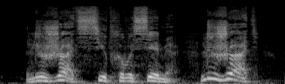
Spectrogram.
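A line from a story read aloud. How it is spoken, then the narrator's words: Hissed into ear. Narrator (Russian): прошипел ему в ухо Антилас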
